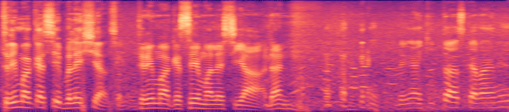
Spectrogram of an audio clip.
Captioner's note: laugh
